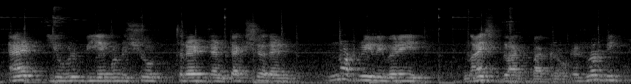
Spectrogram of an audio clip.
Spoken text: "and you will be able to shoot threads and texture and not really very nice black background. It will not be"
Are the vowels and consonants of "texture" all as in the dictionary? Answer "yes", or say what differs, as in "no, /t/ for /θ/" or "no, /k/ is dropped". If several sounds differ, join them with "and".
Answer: yes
